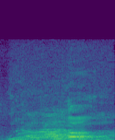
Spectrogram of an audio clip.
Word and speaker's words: Hurra: How do you say hooray in Deutsch? Hurrah. Hurrah, right. Hurrah. It's English for hurrah. You say hooray. It opens the mouth. Hooray. You see? Hooray. Germans say hurrah.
